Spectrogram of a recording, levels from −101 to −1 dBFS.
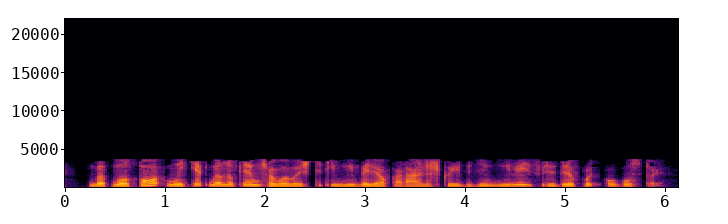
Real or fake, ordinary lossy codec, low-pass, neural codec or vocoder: fake; MP3, 24 kbps; 3.6 kHz; autoencoder, 44.1 kHz, a latent of 192 numbers a frame, MeloTTS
